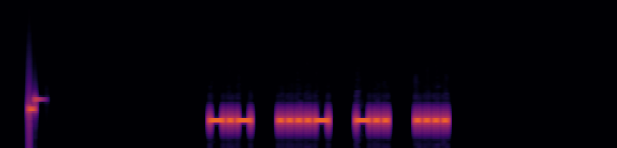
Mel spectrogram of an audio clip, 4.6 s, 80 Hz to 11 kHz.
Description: Morse code, heard as a keyed tone, about 36 wpm, spaced as for 25 wpm, 700 Hz. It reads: K4DH
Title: USA Call Signs - 4 Characters - 2x Character Spacing - 35wpm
